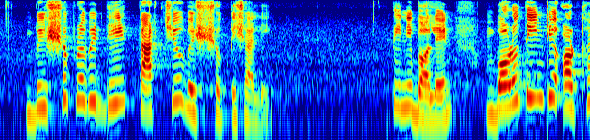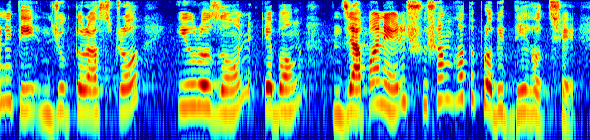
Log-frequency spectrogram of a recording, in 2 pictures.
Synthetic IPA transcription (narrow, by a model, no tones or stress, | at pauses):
biʃːopɾobid̪ʱːit̪aɾt͡ɕeobeʃi̥ʃok̚t̪iʃalḭ | t̪inibɔlenbɔɽot̪inʈiʔɔɾt̪ʰonit̪id͡ʑuk̚t̪oɾaʃʈɾo | iuɾod͡ʑoneboŋ | d͡ʑapaneɾʃuʃɔŋɡʱot̪opɾobʱid̪ʱːiɦotːɕʰe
